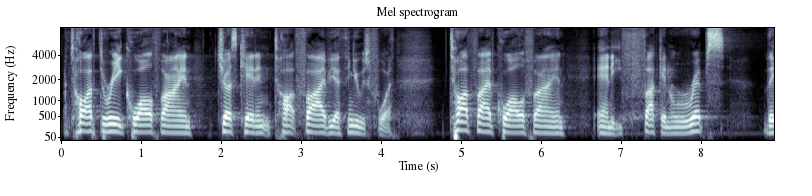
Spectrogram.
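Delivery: hammed-up Boston accent race report. Podcaster giving a motocross race report as a person from Boston, Boston accent. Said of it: "as a person from Boston".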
